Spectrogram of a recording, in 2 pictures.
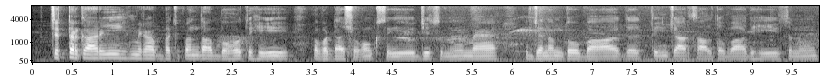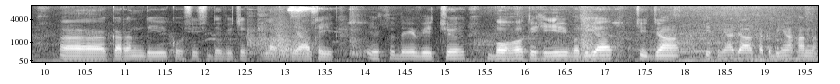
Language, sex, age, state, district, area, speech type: Punjabi, male, 30-45, Punjab, Jalandhar, urban, spontaneous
